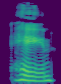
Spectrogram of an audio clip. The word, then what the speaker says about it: Hehn: Did I pronounce that right? H Hayne.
